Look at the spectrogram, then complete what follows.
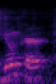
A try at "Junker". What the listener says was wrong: It's not pronounced Junker. Oh yeah, in German the J makes a Y sound.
